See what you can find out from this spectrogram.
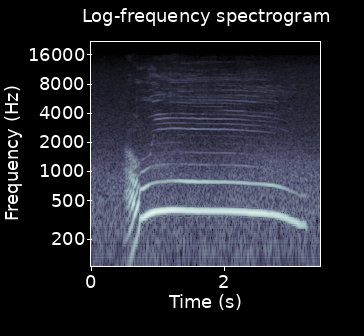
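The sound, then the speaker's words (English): A wolf howls in the distance: one long, clear howl that rises briefly at the start, holds a steady pitch, then tails off near the end. “You can hear a wolf howl in the distance.”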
